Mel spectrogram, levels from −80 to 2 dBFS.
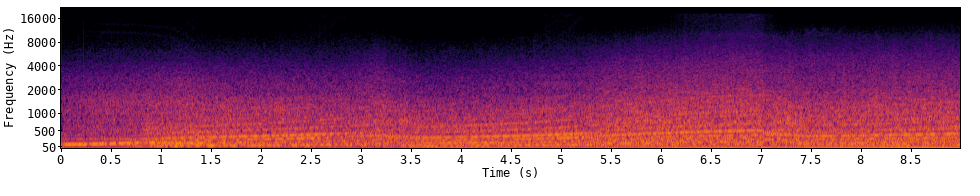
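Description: No faults are audible anywhere in the clip.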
